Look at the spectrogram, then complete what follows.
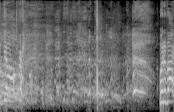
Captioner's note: laughter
